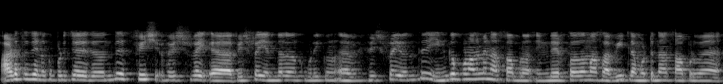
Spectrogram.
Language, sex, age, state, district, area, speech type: Tamil, male, 30-45, Tamil Nadu, Cuddalore, urban, spontaneous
